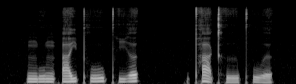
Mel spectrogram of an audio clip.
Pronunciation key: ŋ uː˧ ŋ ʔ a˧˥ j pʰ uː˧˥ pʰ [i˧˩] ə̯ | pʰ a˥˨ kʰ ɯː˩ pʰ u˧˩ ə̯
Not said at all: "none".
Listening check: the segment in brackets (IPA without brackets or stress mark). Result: i˧˥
